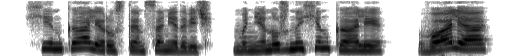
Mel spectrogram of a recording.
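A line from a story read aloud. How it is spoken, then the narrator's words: Loud call. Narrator (Russian): Громко окликнул он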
